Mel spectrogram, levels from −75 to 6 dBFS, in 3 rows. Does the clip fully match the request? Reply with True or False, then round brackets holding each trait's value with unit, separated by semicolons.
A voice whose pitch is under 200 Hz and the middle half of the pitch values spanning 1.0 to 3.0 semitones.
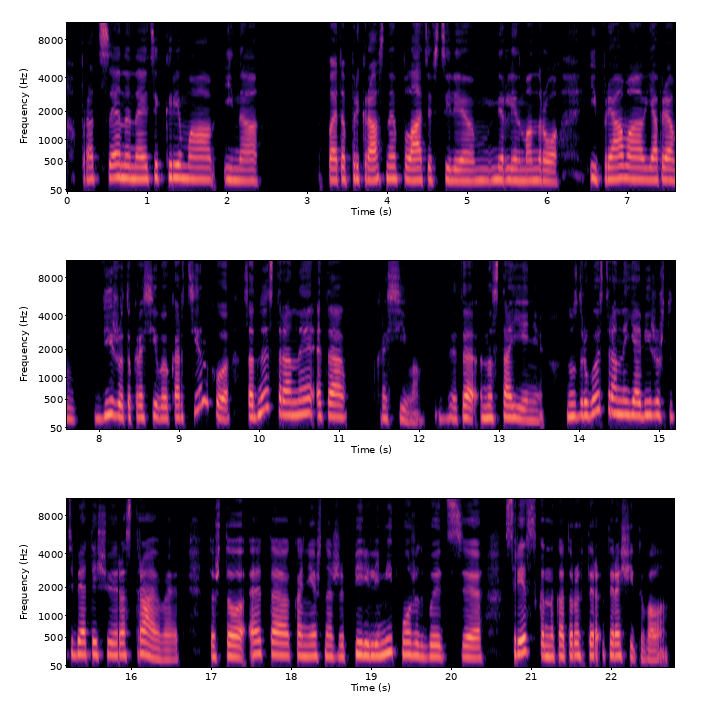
True (190 Hz; 2.6 semitones)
